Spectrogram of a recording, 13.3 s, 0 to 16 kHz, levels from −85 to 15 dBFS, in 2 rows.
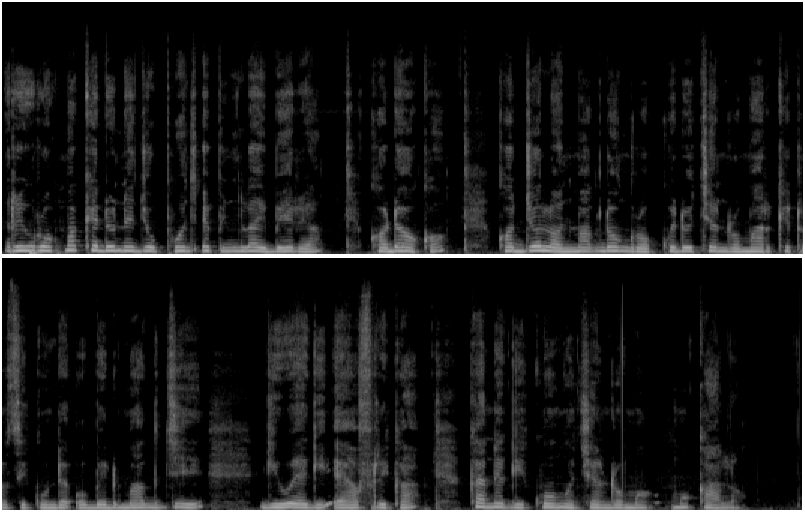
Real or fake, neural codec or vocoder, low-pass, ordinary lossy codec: fake; vocoder, 44.1 kHz, 128 mel bands every 512 samples, BigVGAN v2; 14.4 kHz; none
